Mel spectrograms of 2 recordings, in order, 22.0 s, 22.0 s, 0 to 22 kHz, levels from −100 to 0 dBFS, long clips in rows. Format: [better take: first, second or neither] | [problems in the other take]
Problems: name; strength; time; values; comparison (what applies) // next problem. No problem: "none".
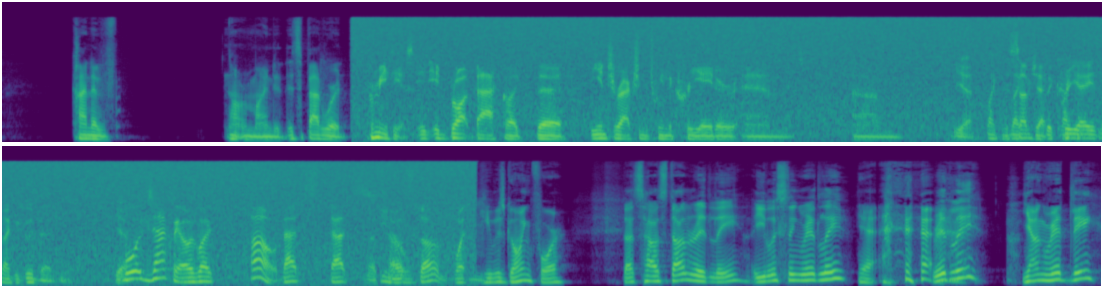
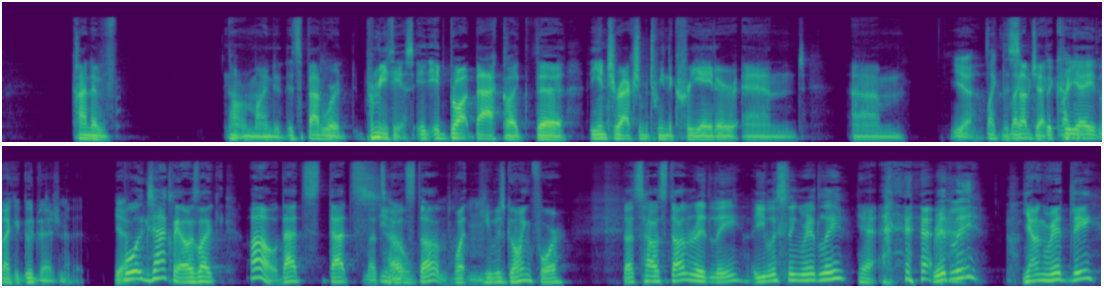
second | hiss; loud; from 3.5 to 16 s; 3 dB below the speech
